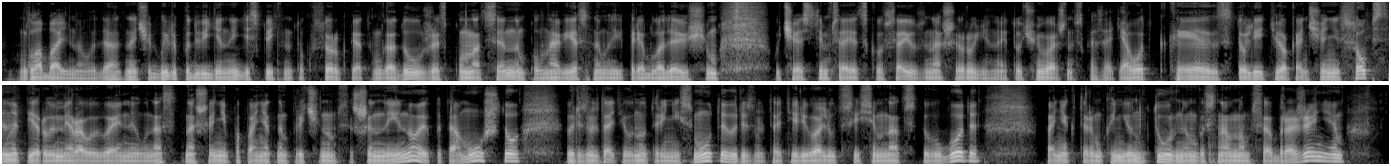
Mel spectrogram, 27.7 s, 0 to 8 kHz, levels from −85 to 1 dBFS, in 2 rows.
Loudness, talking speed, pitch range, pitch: -28 LUFS, 130 wpm, 75-85 Hz, 80 Hz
